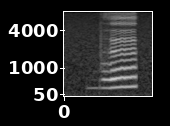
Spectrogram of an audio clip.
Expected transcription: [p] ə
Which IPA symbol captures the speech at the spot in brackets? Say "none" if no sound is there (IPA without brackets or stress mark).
bʱ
